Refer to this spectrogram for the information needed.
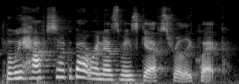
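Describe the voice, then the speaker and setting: A woman's voice: a little high, big pitch swings, fast, a bit bright. A woman podcast host casually recapping a book in a sardonic, informal, sweary manner.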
